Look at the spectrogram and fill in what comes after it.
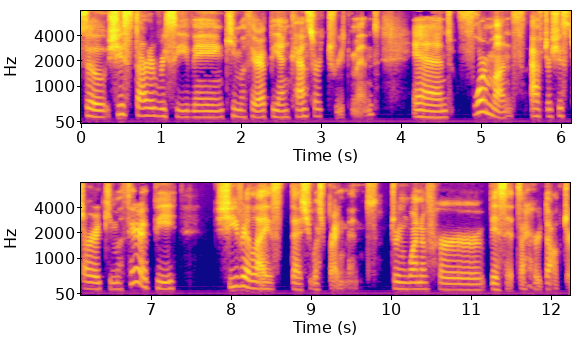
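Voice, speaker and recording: A woman speaks at a moderate pace with a non-native accent. The background is quiet. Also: fairly low pitch for a woman, ordinary pitch variation. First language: not English. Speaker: nonprofit health program staff. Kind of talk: testimony.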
